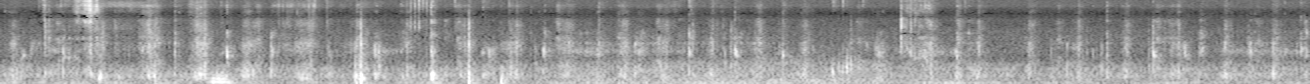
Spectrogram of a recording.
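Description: Person chewing a mouthful of raw Honeycrisp apple close to the microphone, with irregular crisp crunches. The crunches are loudest in the first five seconds, then give way to softer chewing.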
